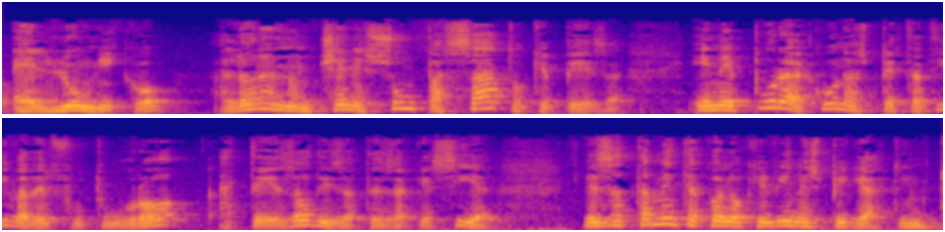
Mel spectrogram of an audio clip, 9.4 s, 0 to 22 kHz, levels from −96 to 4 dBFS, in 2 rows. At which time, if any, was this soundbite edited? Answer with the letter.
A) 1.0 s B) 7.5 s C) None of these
B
